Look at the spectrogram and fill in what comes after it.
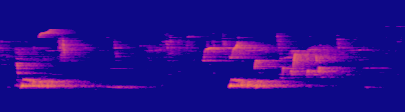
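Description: A songbird singing two phrases of clear, whistled notes: one starting just after the start and one about three and a half seconds in, each fading out after a second or two.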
